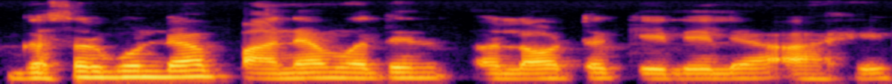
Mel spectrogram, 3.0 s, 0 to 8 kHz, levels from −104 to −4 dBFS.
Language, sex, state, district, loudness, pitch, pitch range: Marathi, male, Maharashtra, Nagpur, -16 LUFS, 145 Hz, 135-150 Hz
